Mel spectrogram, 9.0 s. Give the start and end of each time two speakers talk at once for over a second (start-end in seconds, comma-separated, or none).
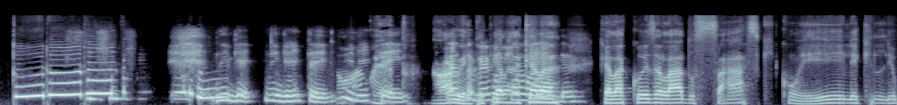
3.4-5.9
